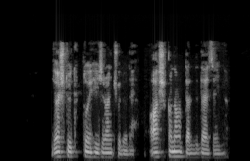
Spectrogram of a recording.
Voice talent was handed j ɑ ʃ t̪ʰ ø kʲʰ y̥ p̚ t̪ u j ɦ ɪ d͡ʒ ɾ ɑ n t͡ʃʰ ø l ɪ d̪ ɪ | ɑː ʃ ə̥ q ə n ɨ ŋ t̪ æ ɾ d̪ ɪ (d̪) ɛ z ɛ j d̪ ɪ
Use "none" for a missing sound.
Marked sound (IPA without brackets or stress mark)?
d̪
